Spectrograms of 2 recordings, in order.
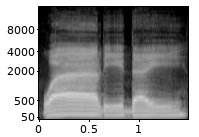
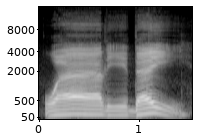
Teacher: Bunyi ya-nya ditekan sehingga nadanya lebih tinggi. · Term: naber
